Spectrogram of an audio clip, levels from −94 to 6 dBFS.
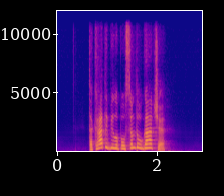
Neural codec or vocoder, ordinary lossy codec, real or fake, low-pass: codec, 24 kHz, 0.9 kbps, DualCodec; none; fake; 10.8 kHz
